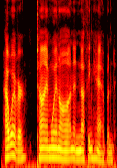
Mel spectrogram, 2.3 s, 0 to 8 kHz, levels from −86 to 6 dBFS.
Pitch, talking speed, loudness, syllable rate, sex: 110 Hz, 180 wpm, -20 LUFS, 5.6 syllables/s, male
